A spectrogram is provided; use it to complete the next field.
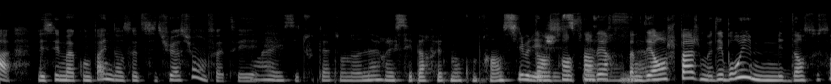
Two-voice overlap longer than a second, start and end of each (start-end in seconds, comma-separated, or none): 5.3-6.6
